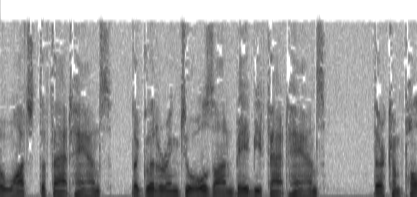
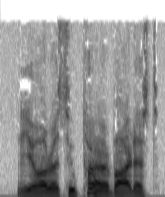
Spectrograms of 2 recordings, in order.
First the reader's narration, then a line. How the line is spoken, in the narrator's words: the Baron growled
